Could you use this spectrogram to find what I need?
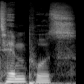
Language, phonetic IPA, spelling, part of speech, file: German, [ˈtɛmpʊs], Tempus, noun, De-Tempus.ogg
- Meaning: tense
